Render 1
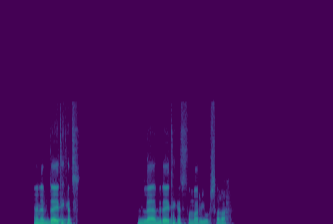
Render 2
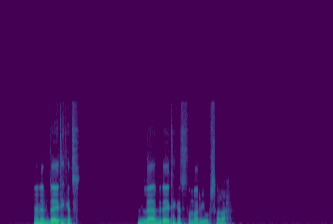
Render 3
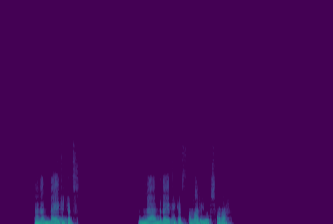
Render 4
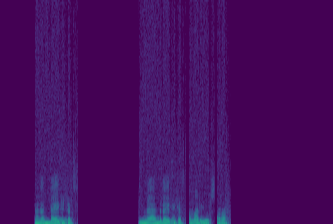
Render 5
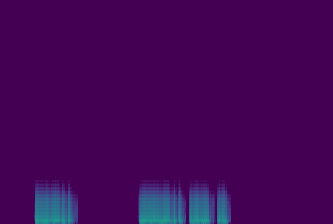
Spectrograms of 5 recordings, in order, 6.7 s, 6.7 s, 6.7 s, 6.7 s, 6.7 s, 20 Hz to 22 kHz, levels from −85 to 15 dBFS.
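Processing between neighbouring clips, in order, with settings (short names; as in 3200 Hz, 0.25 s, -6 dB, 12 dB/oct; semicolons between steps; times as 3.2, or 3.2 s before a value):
low shelf 91 Hz +12 dB; gain +2.5 dB
chord vocoder minor triad, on D3; limiter -23 dBFS, peak gain reduction 10.5 dB; gain -6 dB
requantised 10-bit, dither none; gain +5 dB
sample sorter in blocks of 128 samples; mistuned SSB +130 Hz 160–2500 Hz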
